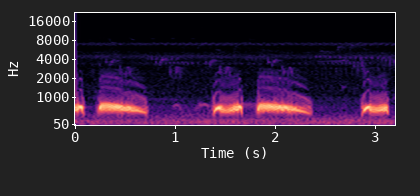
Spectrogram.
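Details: Rich, mellow spotted dove coos used as a pressing lure call to draw other birds into calling; short clipped notes alternate with longer downward-sliding coos in a steady rhythm.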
